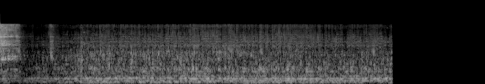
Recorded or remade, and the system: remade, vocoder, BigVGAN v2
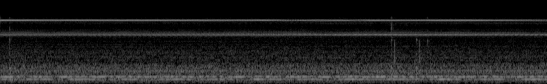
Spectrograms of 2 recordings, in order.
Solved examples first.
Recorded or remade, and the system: recorded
